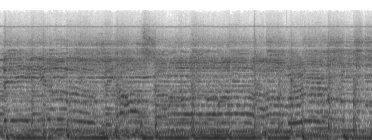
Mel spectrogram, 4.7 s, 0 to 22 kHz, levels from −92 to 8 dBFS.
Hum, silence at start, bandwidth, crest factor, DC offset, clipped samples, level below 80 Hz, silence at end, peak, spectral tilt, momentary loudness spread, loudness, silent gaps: none; 0 s; 11.5 kHz; 12 dB; under 0.1%; under 0.1%; -20 dBFS; 0 s; -2 dBFS; -4.5 dB/octave; 1 LU; -14 LUFS; none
